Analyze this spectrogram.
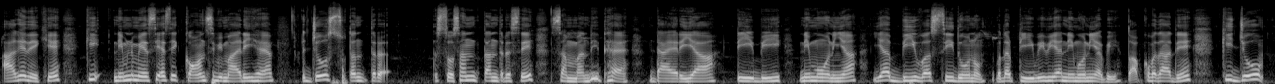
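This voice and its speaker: Brisk quiz-reading male teacher, slightly high voice. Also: darkish tone, no room sound. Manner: quick, casual, keeps saying "yaar" to the viewer; reads out options in a brisk list and then gives the answer. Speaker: exam coaching teacher. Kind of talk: rapid-fire quiz revision lesson.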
